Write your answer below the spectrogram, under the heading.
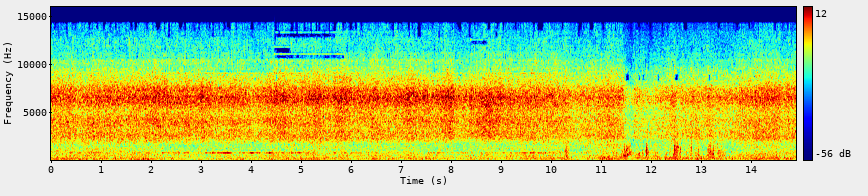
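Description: Typhoon wind and driving rain: a steady rushing roar with gusts buffeting the microphone. A thin steady whistle runs through it for most of the time, and a few short, sharper sounds break in about twelve seconds in.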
